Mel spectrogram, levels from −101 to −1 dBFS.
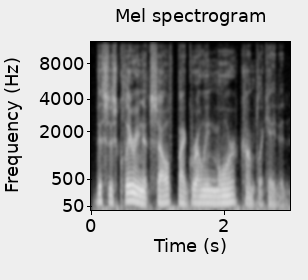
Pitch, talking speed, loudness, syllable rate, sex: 95 Hz, 160 wpm, -18 LUFS, 4.9 syllables/s, male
